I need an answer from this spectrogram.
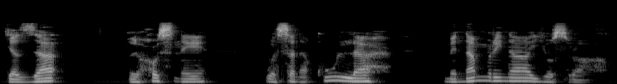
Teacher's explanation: an example for glottal stop because it's after word final long a, jaza. Okay, you see it written here.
